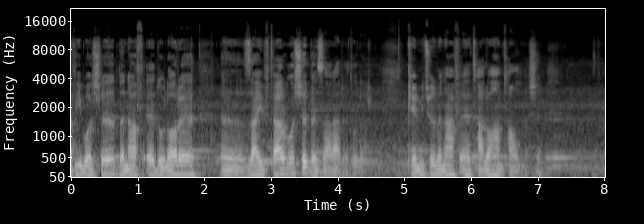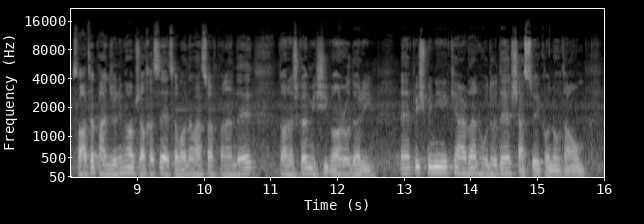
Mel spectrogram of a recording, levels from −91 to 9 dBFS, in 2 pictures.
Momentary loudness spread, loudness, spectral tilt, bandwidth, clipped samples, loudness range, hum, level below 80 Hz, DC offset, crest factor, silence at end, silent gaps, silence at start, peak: 14 LU; -25 LUFS; -5.5 dB/octave; 15 kHz; under 0.1%; 4 LU; none; -62 dBFS; under 0.1%; 18 dB; 0 s; none; 0 s; -8 dBFS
